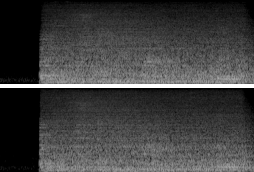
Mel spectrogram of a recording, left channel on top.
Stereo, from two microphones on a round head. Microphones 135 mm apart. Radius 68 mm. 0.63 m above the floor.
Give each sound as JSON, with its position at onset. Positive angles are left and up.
{"t": 0.4, "sound": "hammering", "side_deg": -75, "distance_m": 1.3}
